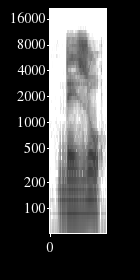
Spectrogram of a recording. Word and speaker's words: eaux: then it will be, the rule is that you get to put x here at the end, but then same rule, you don't pronounce it. Des eaux.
